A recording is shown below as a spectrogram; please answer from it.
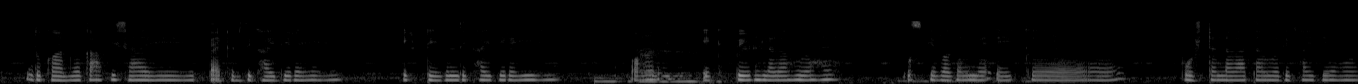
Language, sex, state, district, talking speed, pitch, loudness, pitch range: Hindi, female, Bihar, East Champaran, 145 wpm, 200 Hz, -43 LUFS, 195-205 Hz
